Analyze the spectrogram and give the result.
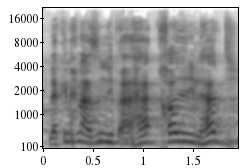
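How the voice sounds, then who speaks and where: Brisk, high-voiced Egyptian man teaching. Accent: Egyptian Arabic. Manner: emphatic, animated, acts out quoted speech. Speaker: religious teacher. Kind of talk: lecture on hadith. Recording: reverberant hall.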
